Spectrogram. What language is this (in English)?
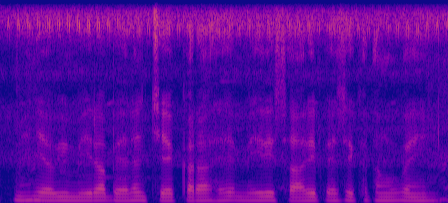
Hindi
